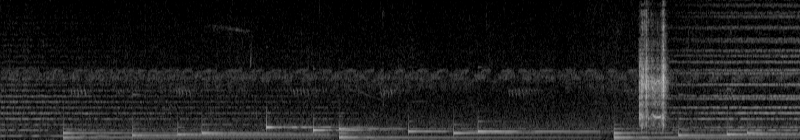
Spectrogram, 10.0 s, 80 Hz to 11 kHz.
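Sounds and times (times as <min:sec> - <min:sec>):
slow gentle background music: 0:00.0 - 0:10.0
camera shutter click: 0:07.4 - 0:09.2.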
